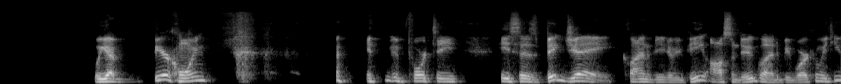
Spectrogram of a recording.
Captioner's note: laughter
